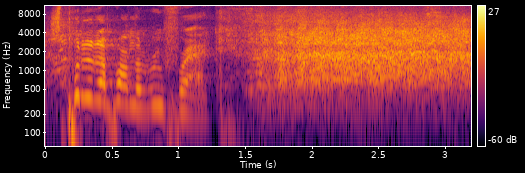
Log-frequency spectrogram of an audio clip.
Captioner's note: laughter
